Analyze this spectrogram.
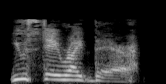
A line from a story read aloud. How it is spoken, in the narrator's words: he snarled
